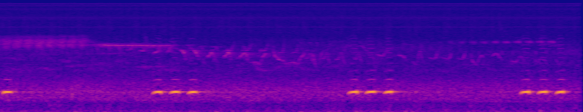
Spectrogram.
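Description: A Eurasian hoopoe sings its soft, hollow 'oop-oop-oop' in evenly spaced groups of three, repeated several times, with faint chattering of other birds high in the background.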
